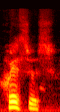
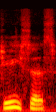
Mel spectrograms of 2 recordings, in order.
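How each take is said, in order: First: The word begins with an H sound. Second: The word begins with a J sound.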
